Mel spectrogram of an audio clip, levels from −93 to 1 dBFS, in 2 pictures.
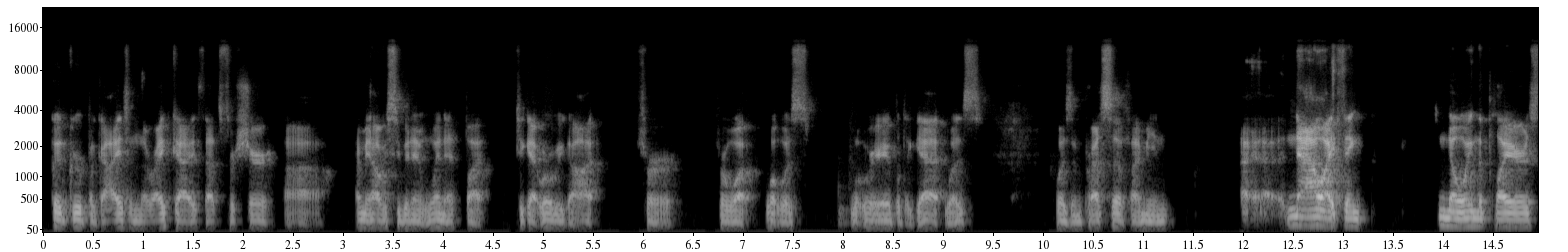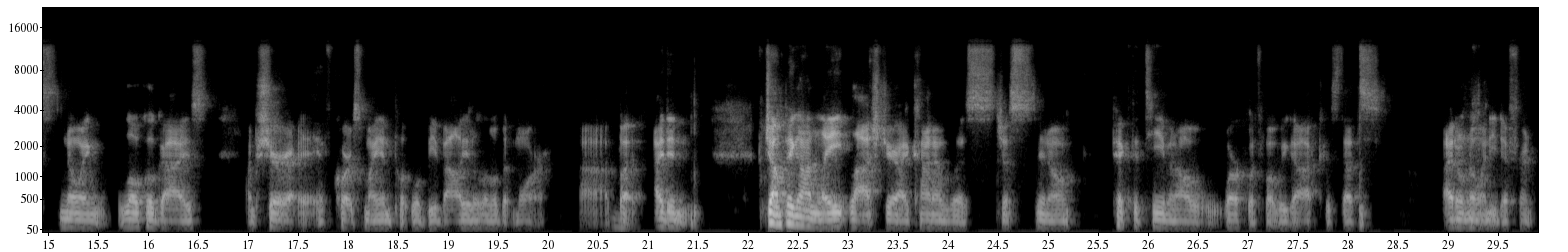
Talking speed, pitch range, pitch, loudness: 195 wpm, 80-90 Hz, 85 Hz, -35 LUFS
